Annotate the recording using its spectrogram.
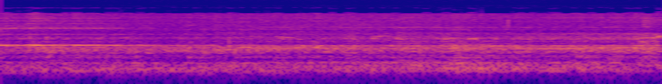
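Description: Film soundtrack: a held orchestral chord fading out in the first second, giving way to a steady, dense rumbling noise.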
